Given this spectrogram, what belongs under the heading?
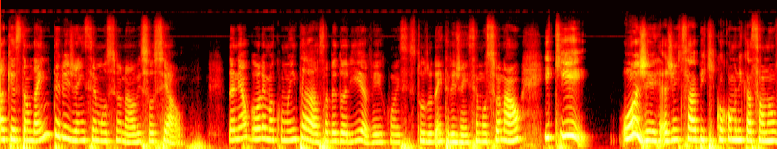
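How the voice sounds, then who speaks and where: High-voiced Brazilian woman trainer. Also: moderate pace, recorded from a distance. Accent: Brazilian Portuguese. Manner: lively, acts out little dialogues. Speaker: corporate trainer. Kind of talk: training talk.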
